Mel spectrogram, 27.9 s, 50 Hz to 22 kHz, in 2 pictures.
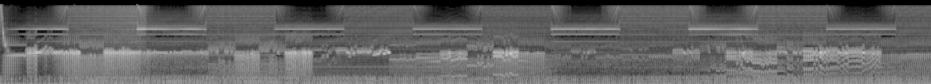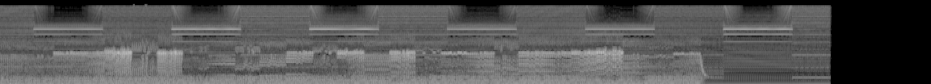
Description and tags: Spaceship without a crew
the ghost in the machine.
designed with malstroem & z3ta+. No additional effects.
alien, computer, deep, drone, factory, industrial, science-fiction, soundscape, space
